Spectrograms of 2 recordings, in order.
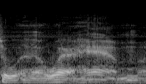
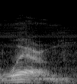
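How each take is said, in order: First: The final 'ham' is fully sounded. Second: The final 'ham' is reduced and weak. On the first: This follows the spelling. "That's Wareham, it's spelled" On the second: This is how locals say it. "but they call it Wareham"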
